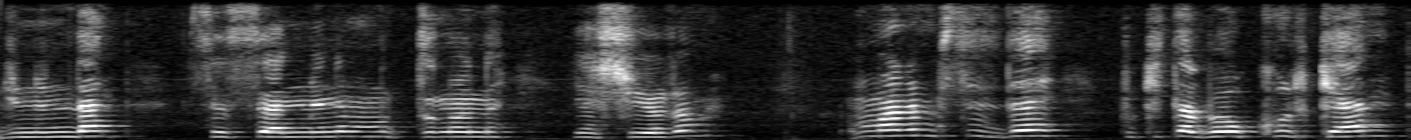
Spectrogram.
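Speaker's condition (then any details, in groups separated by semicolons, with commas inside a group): Cerebral palsy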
